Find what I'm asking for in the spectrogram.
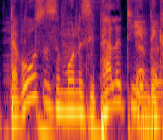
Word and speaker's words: Davos: Davos. – Right. Okay. So Christian has been on to say, we stress the O in Davos.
